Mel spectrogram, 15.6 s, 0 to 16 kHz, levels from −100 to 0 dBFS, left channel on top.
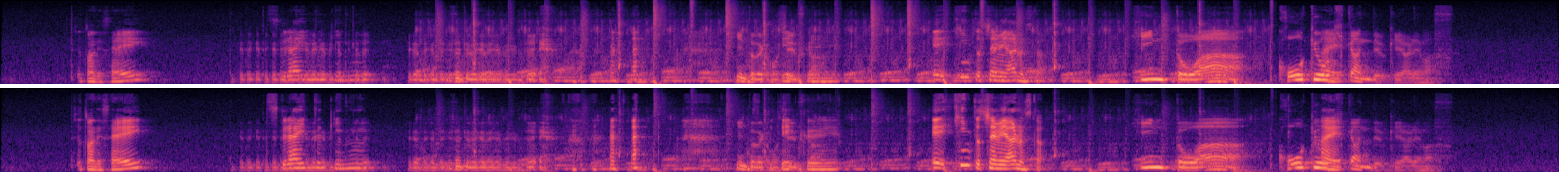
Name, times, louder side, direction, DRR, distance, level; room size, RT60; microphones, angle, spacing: voice 1, 0.8-1.4 2.8-3.7 5.9-6.4 6.8-7.1 7.8-8.4 9.3-10.4 13.2-13.4, right 6 dB, 50° right, 0.4 m, -30 dB
voice 2, 2.4-3.7 4.1-5.6 6.9-8.3 11.3-12.4 12.8-14.5, left 2 dB, 30° left, 0.7 m, -31 dB
sound 1, 4.1-12.7, left 6 dB, 70° left, 0.5 m, -41 dB
17.0 x 7.0 x 2.5 m
head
